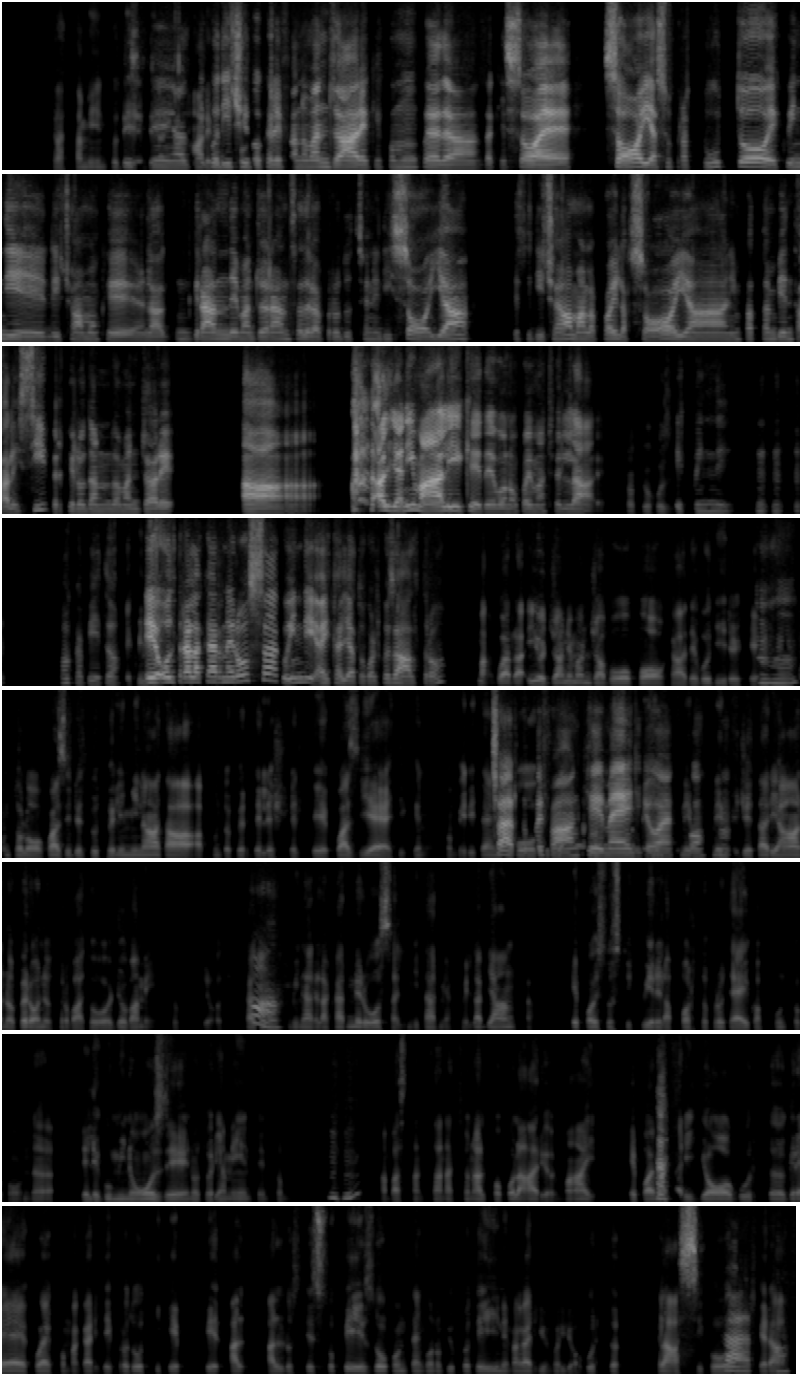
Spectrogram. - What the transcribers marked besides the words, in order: unintelligible speech; other background noise; chuckle; "Proprio" said as "propio"; unintelligible speech; unintelligible speech
- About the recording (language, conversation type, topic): Italian, podcast, Quali gesti quotidiani fanno davvero la differenza per l'ambiente?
